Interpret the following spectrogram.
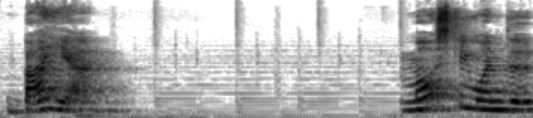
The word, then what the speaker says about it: Bayern: But it can also be pronounced as I, like in Bayern.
